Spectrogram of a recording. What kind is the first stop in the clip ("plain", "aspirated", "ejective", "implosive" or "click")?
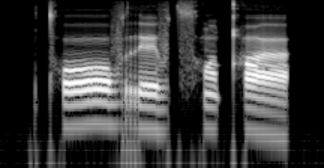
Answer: aspirated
